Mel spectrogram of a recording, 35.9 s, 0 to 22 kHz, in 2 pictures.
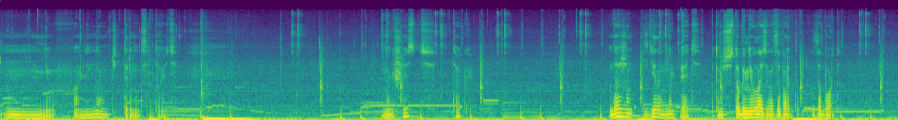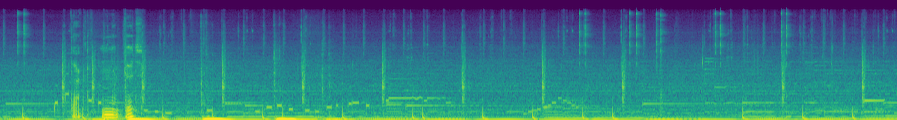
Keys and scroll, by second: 2.5-3.4 typing, 3.9 Return, 12.5 Delete, 20.1-22.0 typing, 23.3 e, 24.3 Return.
